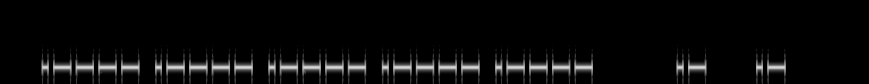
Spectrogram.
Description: Morse code, heard as a keyed tone, about 21 wpm, 800 Hz. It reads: 11111 A A
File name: Difficult Combos / Difficult Combos-mp3s / AWJ1 @20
